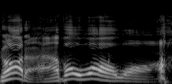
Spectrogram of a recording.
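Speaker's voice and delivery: overdone, exaggerated British accent, very slow and drawn out. Quoting a guy who read sponsors at a game show marathon, overly British accent. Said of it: "he had that like overly British accent. He was like".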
